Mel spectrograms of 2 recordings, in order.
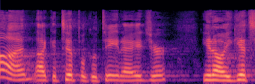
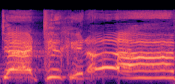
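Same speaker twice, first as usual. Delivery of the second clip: very slow, high, drawn-out yell rising upward; 7 semitones higher than usual. Retelling his son yelling at him over a stuck four-wheeler, imitating son yelling. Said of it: "my son's yelling".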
